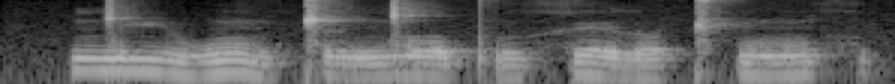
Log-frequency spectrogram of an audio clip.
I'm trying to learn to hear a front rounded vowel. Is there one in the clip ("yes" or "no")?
yes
